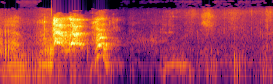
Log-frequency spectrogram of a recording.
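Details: Dogs barking to wake their owner and get her out of bed: a burst of loud, harsh barks in the first second and a half, then quieter low rumbling and faint sounds.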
